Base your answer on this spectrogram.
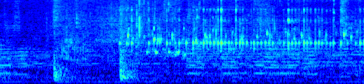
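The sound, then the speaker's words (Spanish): A bartender pours another drink into a glass at a bar, with two sharp clinks followed by a faint, trickling pour over a low background murmur. “El camarero le sirve otra copa.”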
